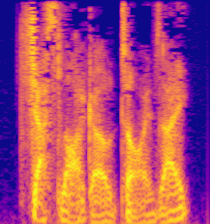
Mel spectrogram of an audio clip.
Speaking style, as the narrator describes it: He snarled in his ear

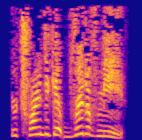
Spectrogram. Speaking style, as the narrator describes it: I yelled at Mommy

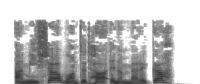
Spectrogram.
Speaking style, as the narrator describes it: Ravi said, his voice harsher than he meant

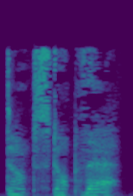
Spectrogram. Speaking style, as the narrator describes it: he rasped

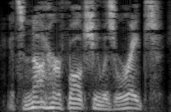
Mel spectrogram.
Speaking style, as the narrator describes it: he growled

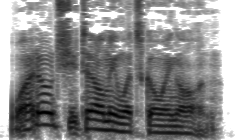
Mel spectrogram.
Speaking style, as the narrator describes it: I offered calmly

